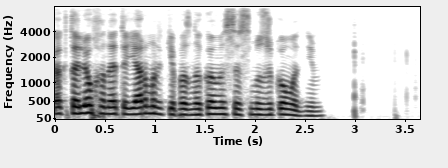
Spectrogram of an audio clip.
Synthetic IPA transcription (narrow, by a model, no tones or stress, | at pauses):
kakt̪ɐlʲoxənɐɛt̪əjarmɐrkʲɪpəznɐkomʲɪlˠsʲəsmʊʐɨkomɐd̪ʲnʲim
